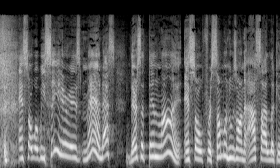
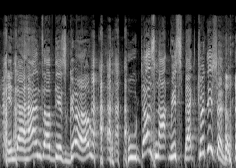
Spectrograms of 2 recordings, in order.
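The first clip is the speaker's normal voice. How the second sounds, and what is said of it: Impression of M'Baku's voice. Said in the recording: “M'Baku even says that ... Do the voice.”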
